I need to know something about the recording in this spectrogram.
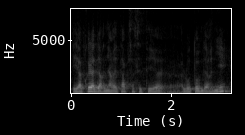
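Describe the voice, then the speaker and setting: A woman in her thirties with an Italian accent tells of her craft in an interview. Her voice is low and soft-edged, with a warm, dark tone. She thinks aloud with some hesitation, in a room with noticeable echo. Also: fairly even intonation, brisk. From Puglia, southern Italy. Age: 30s. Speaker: artisan cheesemaker and shop founder.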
